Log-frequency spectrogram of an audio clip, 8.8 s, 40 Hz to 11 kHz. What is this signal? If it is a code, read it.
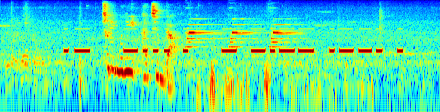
Morse code, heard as a keyed tone, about 12 wpm, 860 Hz, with the noise inside a subway train. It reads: A BE TYPE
